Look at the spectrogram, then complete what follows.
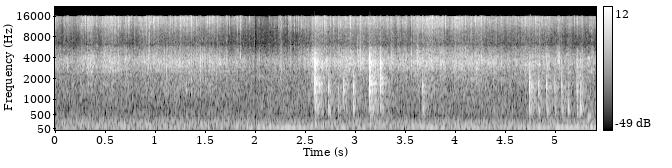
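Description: Wet squelching and rustling of kimchi being mixed by a gloved hand in red chili paste, over a steady low hum, with two short runs of quick clicks and crinkles partway through and near the end.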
